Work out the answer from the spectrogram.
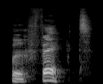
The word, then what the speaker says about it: perfect: fala desse jeito aqui quando você pronuncia Perfect com a ênfase no final você muda o significado dessa palavra ela passa a ser o verbo aperfeiçoar olha para você ver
